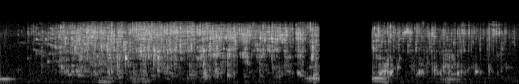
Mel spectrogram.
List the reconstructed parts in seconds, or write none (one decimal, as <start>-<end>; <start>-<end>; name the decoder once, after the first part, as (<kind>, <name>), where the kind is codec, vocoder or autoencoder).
none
